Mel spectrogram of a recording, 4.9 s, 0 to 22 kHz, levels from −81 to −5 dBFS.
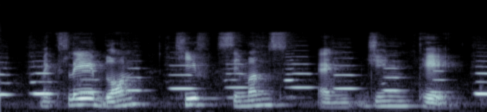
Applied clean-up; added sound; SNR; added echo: none; Wind instrument, woodwind instrument; 2 dB; none.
